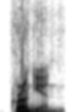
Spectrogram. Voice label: "grunion", American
